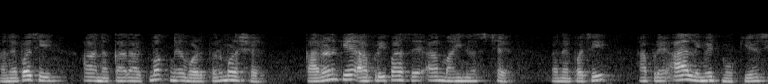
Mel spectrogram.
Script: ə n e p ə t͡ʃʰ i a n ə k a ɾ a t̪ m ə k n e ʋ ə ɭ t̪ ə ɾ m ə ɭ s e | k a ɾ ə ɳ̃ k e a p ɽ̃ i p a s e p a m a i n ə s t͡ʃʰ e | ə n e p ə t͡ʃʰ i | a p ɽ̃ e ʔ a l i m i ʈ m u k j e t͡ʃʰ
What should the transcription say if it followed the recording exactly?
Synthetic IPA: ə n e p ə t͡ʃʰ i a n ə k a ɾ a t̪ m ə k n e ʋ ə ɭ t̪ ə ɾ m ə ɭ ʃ e | k a ɾ ə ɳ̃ k e a p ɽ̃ i p a s e ʔ a m a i n ə s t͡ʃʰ e | ə n e p ə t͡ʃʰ i | a p ɽ̃ e ʔ a l i m i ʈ m u k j e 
